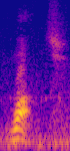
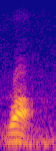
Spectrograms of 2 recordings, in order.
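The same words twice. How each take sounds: First: It is said in a standard English accent. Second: It is said in a Cockney accent.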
